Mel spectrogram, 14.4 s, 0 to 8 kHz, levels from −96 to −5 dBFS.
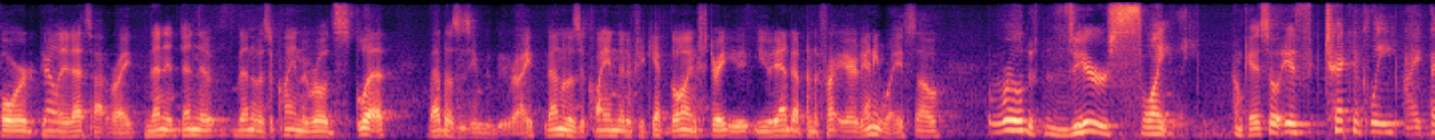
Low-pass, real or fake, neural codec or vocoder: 7.2 kHz; fake; codec, 16 kHz, 1 kbps, X-Codec, HuBERT features, trained on general audio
